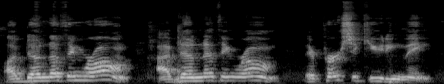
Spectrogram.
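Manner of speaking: mock self-justifying plea; protesting innocence. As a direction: imitate someone on TV claiming innocence. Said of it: "sounds like a guy on T V sometimes".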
